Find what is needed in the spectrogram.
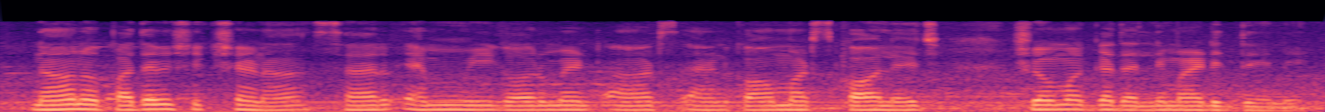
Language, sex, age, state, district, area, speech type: Kannada, male, 18-30, Karnataka, Shimoga, rural, spontaneous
